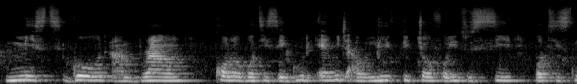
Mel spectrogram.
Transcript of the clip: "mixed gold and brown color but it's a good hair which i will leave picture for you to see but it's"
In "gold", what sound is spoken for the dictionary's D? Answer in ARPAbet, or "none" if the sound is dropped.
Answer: D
